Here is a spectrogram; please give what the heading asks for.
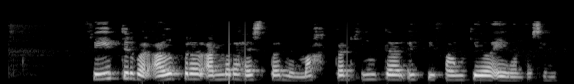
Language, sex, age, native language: Icelandic, female, 40-49, Icelandic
